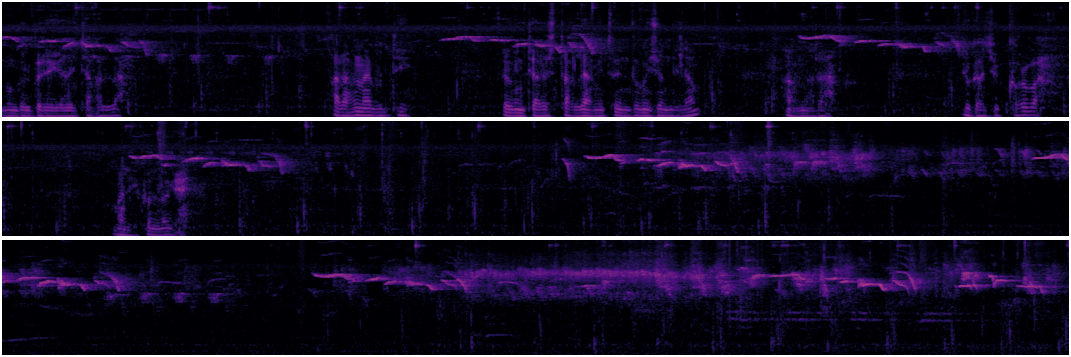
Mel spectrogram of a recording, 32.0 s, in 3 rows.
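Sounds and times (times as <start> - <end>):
birds chirping: 0.0 - 32.0
faint background noise: 0.0 - 32.0.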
